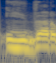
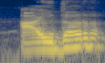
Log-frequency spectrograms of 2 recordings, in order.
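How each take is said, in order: First: It is said the American way. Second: It is said the British way. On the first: "American English में हम लोग आइदर means ईदर बोलते हैं" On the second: "British जो हम लोगों की अंग्रेजी है उसमें हम लोग बोलते हैं मीन्स आइदर"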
